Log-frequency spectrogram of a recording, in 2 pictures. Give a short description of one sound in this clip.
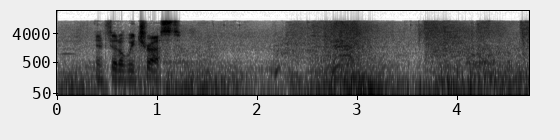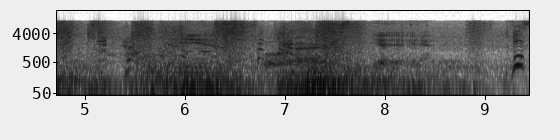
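Game fighters clash with blasts and hits.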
